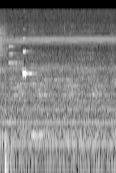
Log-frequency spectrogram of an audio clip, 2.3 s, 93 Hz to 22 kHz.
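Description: A single short electronic beep about half a second in from the press brake control's touchscreen as Enter is pressed, accepting the 48-inch length entry. A faint steady hum continues underneath.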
